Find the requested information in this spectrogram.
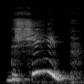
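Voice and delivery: high squeak. Acted. Thief recognises sheep.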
